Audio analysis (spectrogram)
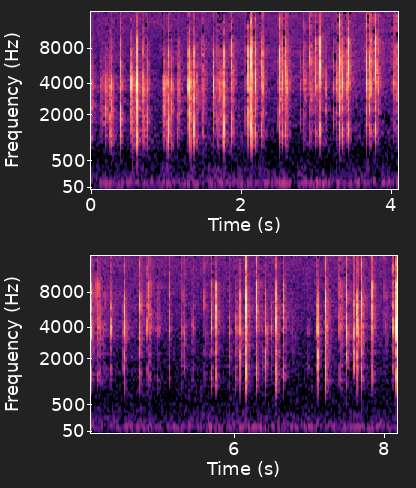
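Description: Long nails tap rapidly on the glass touchscreen of a Nintendo Switch handheld console with a plastic body. The result is a steady stream of short, crisp, bright clicks that die away almost instantly, with a faint low hum underneath.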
